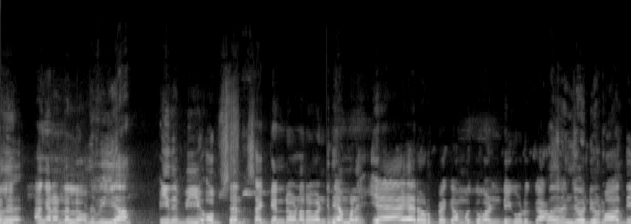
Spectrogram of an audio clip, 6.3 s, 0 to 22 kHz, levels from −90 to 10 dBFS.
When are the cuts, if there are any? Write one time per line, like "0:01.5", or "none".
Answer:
0:03.2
